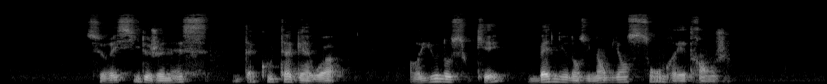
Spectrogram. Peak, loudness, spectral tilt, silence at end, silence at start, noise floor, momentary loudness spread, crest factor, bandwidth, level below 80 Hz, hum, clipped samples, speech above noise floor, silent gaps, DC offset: -8 dBFS; -30 LUFS; -4.5 dB/octave; 1 s; 0.9 s; -67 dBFS; 14 LU; 22 dB; 11.5 kHz; -68 dBFS; none; under 0.1%; 38 dB; none; under 0.1%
